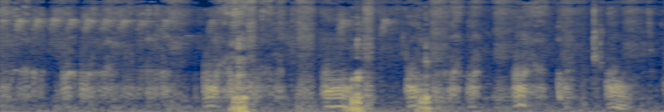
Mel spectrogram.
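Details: A piglet that has been sick since it was small gives short, harsh squealing grunts in several brief bursts about half a second to a second apart, with faint voices in the background.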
